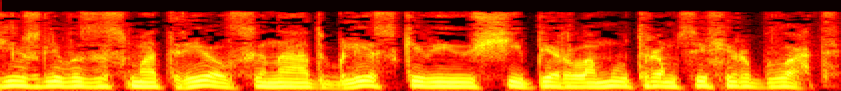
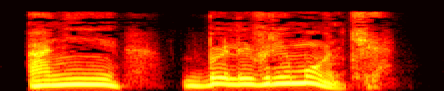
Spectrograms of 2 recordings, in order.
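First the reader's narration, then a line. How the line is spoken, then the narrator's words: Grandmother's exclamation. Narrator (Russian): воскликнула бабушка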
